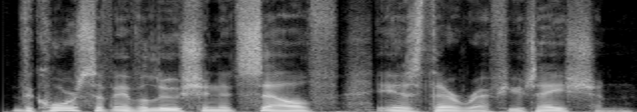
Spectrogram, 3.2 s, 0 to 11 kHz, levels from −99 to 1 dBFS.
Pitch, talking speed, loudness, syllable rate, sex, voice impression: 110 Hz, 150 wpm, -17 LUFS, 5.5 syllables/s, male, very masculine, slightly middle-aged, thick, tensed, powerful, bright, slightly soft, very clear, fluent, slightly raspy, cool, very intellectual, refreshing, very sincere, calm, very friendly, very reassuring, unique, elegant, slightly wild, sweet, lively, kind, slightly intense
